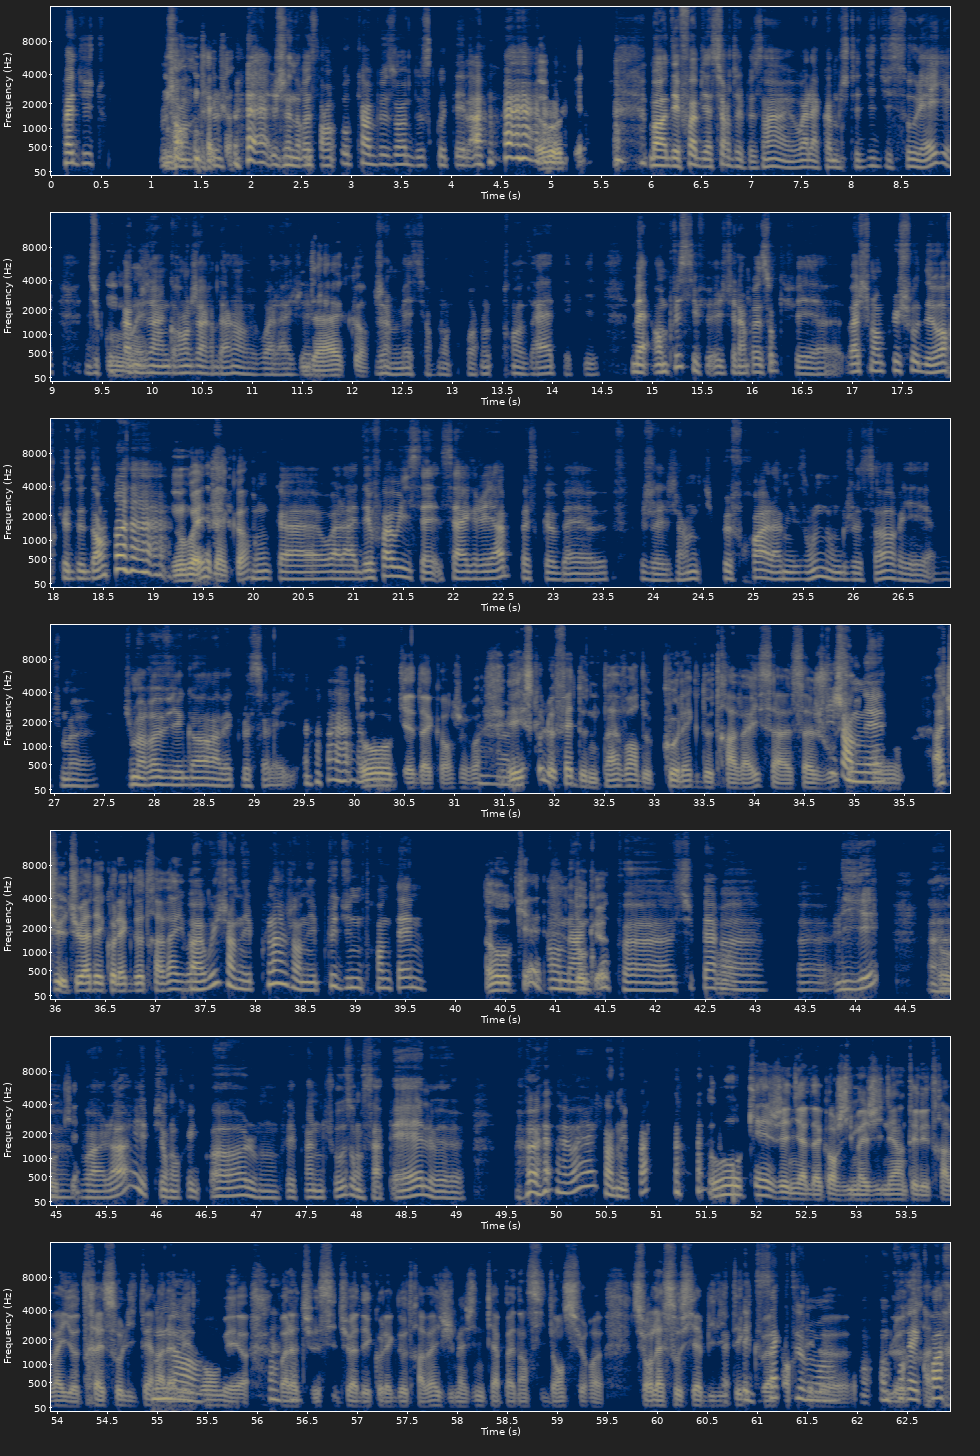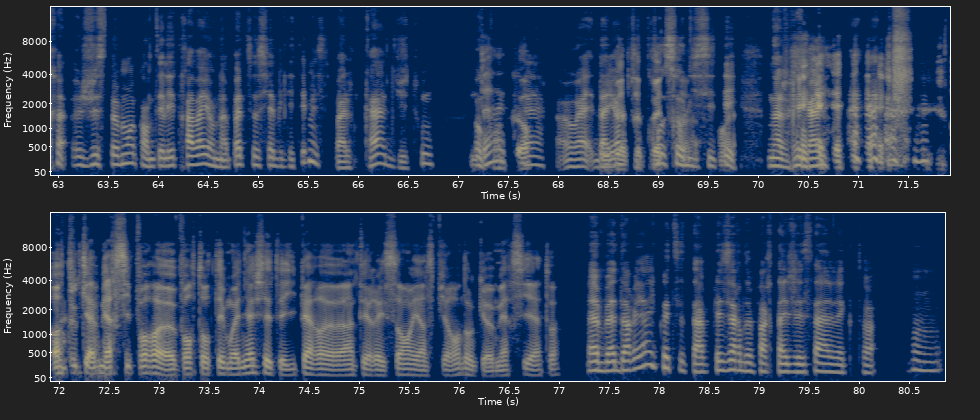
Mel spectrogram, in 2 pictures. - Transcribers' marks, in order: laughing while speaking: "Non d'accord"; chuckle; other noise; chuckle; chuckle; tapping; chuckle; unintelligible speech; stressed: "collègues"; chuckle; chuckle; chuckle; chuckle; other background noise; chuckle
- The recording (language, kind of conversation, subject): French, podcast, Comment prends-tu tes pauses au travail pour garder de l'énergie ?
